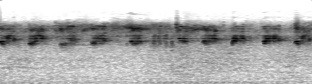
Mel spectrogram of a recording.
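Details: Twittering of edible-nest swiftlets kept for nest farming: quick, slightly buzzy high chirps repeated about three times a second in an even pattern, with a faint low hum beneath.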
